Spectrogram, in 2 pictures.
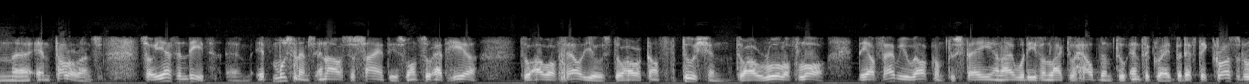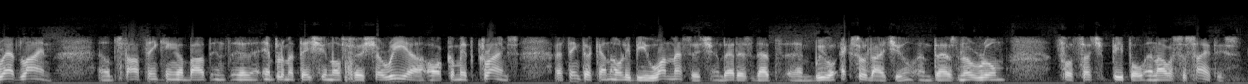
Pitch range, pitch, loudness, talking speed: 105-110 Hz, 110 Hz, -16 LUFS, 215 wpm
